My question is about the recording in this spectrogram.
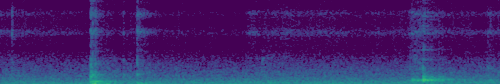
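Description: Quiet room tone with a faint steady low hum, broken once about half a second in by a brief sharp sound.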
